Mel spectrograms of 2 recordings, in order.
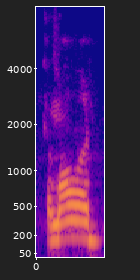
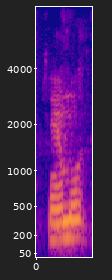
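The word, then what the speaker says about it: Kamala: Camala, not Camel.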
